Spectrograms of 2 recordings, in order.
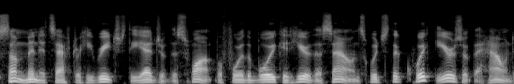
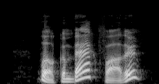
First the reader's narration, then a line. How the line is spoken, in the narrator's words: the lad cried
